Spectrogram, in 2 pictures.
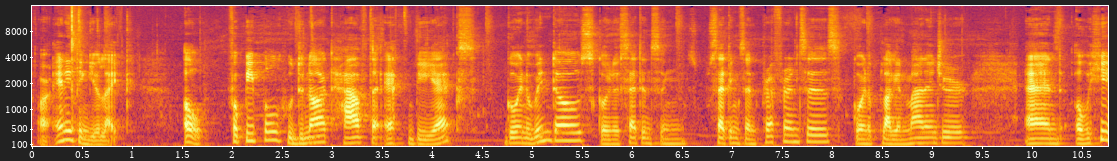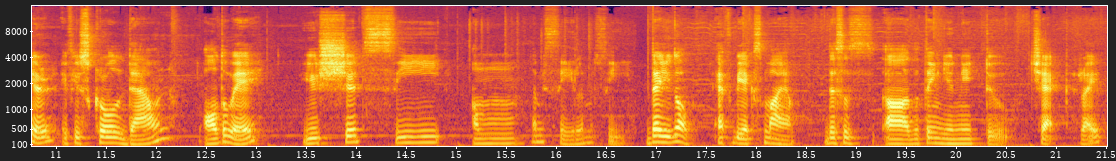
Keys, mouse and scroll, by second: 0.0-0.3 typing, 0.4 Return, 3.9 click, 8.2 click, 10.7-11.3 scroll down 1, 12.8-14.3 scroll up 1, 14.3-16.7 scroll down 1, 16.7-18.2 scroll up 1.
